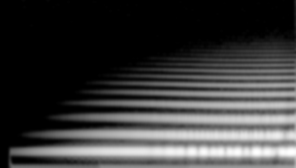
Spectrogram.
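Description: A single steady electronic note swelling in over the first second, with higher overtones filling in as it grows: the opening note of synthesizer intro music.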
